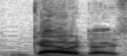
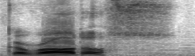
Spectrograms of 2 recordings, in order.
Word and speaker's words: Gyarados: is the weirdest poke one name like to pronounce like because I like mmm so you've got like gyarados i'll actually people other people call it gyrados guy era dos and then you've got like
